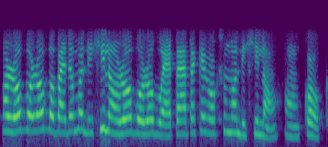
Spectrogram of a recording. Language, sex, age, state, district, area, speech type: Assamese, female, 18-30, Assam, Sonitpur, urban, conversation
